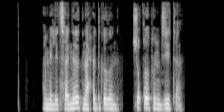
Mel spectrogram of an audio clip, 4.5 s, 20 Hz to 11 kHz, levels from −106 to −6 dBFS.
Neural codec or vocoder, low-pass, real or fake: none; 9.9 kHz; real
